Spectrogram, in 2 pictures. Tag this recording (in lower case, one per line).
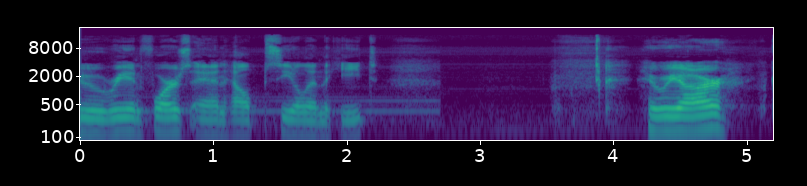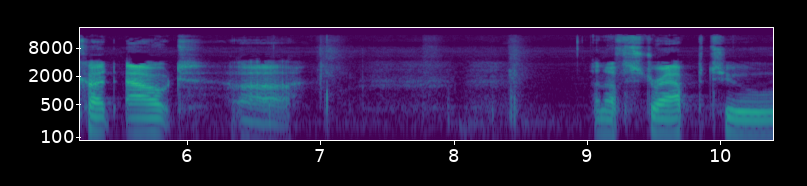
speech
